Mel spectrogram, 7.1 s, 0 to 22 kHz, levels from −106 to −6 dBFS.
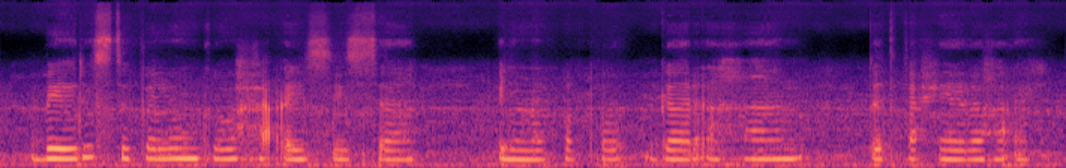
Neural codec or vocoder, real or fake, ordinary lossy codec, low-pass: codec, 44.1 kHz, 2.6 kbps, SNAC; fake; none; none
